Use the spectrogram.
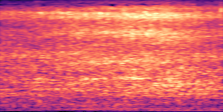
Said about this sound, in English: Oh, vehicles in both directions.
